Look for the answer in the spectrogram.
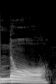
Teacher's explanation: Well, it's G-N-A-W. Yeah, you don't pronounce the G.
